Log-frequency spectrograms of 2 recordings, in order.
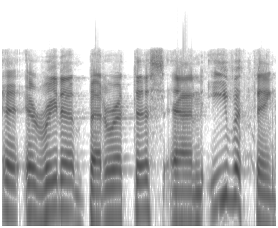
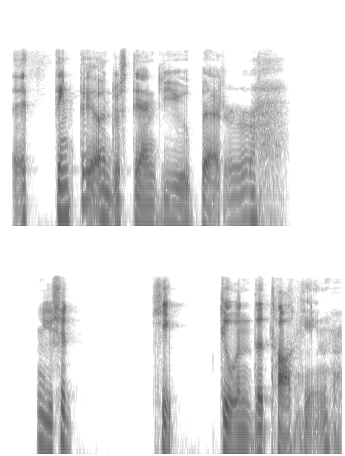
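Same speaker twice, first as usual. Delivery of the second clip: murmured, low, quiet aside; 4 semitones lower, 8 dB quieter than usual. Eva falls back a little to speak to Cherry, speaking quietly. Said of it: "to say to Cherry quietly".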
